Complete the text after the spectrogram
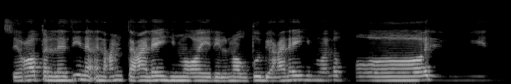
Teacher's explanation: Mad lazim musaqqal kalimi dia 6 harkat.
